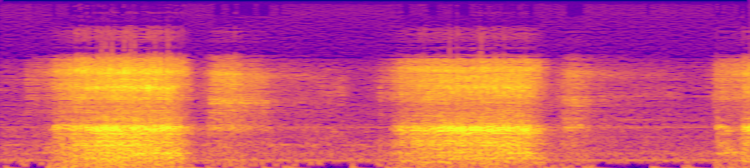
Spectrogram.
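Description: Loud rattling snores on each breath in, about two in seven seconds, with quieter breaths out between them: heavy snoring.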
